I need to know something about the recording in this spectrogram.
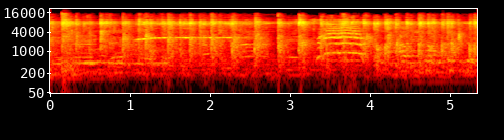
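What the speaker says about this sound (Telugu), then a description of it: "అందరూ చప్పట్లు కొడుతున్నారు" Guests clap at a birthday party as the cake is cut, a dense patter of hand claps running steadily throughout amid busy crowd noise and chatter.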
